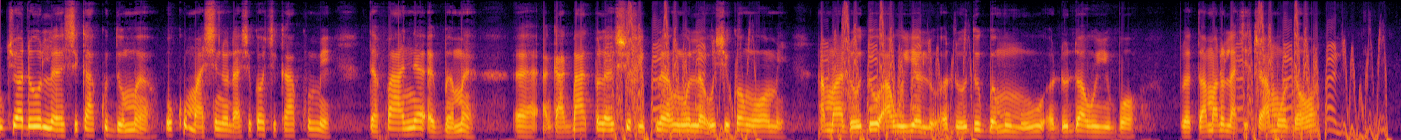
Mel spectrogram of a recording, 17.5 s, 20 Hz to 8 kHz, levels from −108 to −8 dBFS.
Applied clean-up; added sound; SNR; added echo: none; Scratching (performance technique); 10 dB; none.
